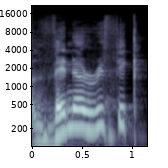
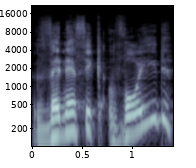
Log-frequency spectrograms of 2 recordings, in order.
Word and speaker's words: Venefic: Up next, we have this track from uh Venerfic Venific Void. I knew I'd stuff up the pronunciation. Venefic.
